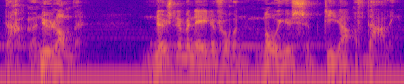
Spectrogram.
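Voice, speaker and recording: Spaceship captain in old radio sci-fi, terse n bossy, pitch moves a lot, noisy recording. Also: male voice, wildly swooping pitch, a little fast. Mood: firm, commanding. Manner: terse, commanding delivery. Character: commanding male spaceship pilot captain, decisive, responsible. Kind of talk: Dutch science-fiction radio drama acting.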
